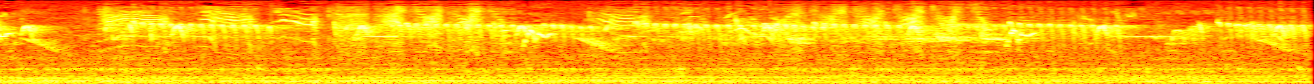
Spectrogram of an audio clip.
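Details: Prinia fighting and agitated calls used as a lure. Sharp chirps repeat roughly every half second to second, each followed by a short buzzy trill, forming a busy, scolding sequence.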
